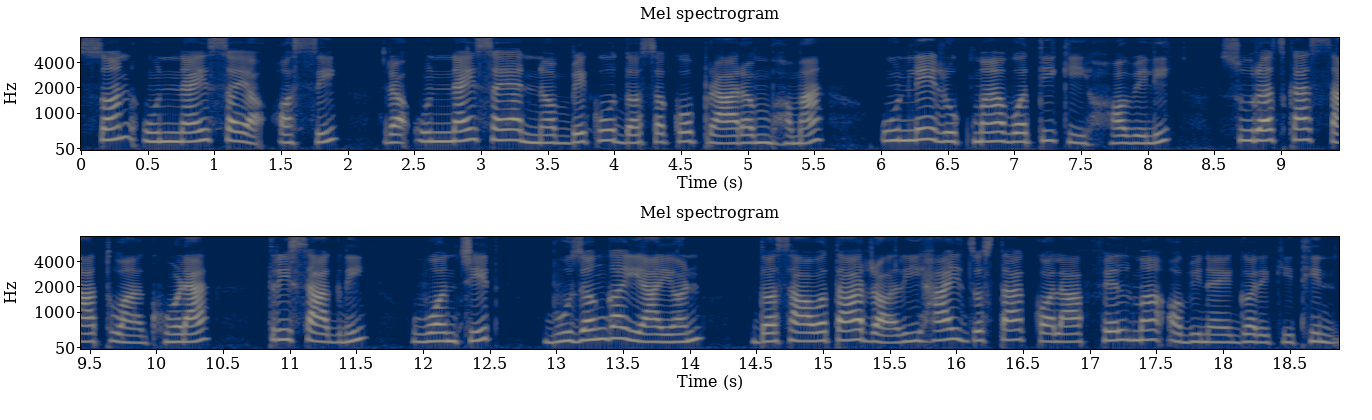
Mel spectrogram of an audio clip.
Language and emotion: Nepali, neutral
